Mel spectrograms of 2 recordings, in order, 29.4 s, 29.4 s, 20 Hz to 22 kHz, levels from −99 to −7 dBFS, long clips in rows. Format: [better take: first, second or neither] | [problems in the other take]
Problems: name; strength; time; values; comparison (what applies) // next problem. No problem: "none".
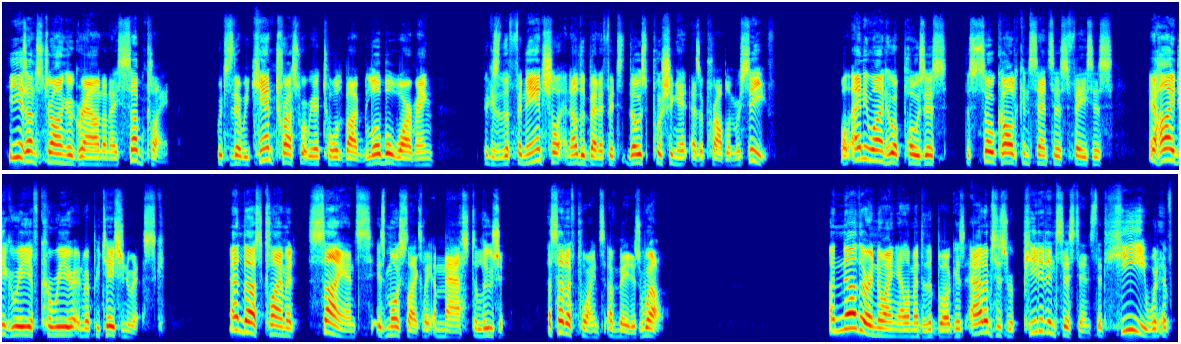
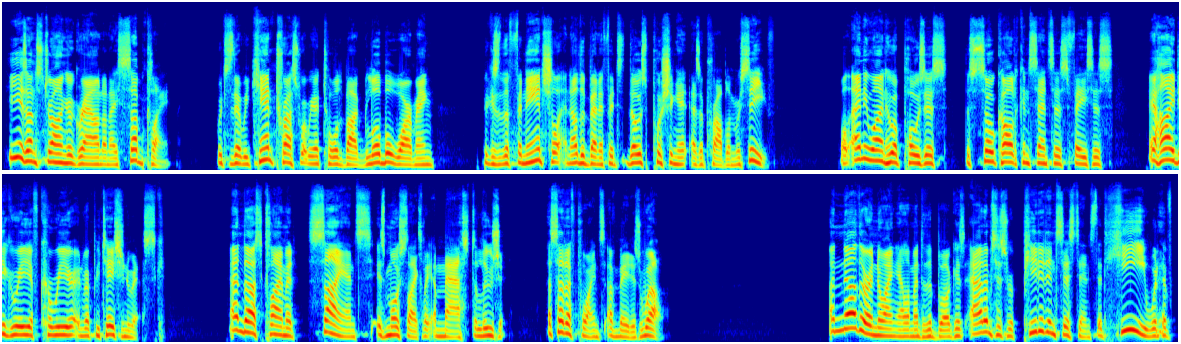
second | thin; very; fading below 350 Hz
